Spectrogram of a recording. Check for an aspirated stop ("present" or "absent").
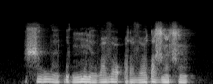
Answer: absent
